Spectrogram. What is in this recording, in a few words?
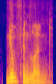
"Newfoundland", American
